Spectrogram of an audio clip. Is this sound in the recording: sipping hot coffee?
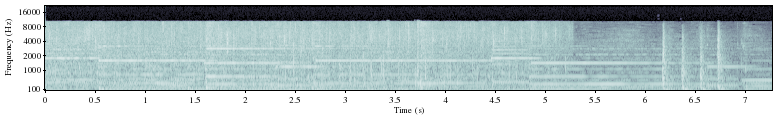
no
